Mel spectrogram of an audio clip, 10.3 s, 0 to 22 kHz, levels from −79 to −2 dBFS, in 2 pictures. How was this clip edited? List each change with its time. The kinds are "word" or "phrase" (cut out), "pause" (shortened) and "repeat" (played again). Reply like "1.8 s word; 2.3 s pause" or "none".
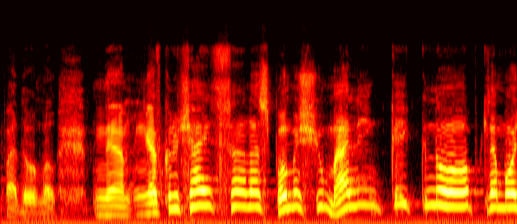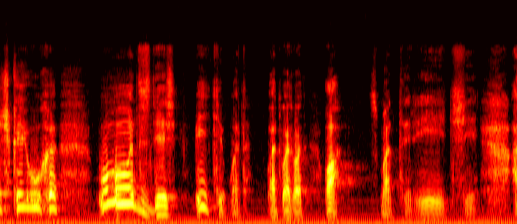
4.9 s word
